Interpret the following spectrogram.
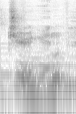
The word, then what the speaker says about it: Zhiyun: because I'm Chinese I know that the correct pronunciation is Julien the name consists of two Chinese characters means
